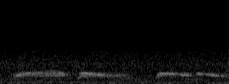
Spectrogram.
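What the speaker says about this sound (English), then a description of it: "Yeah, there's been lots of bird chatter." Pigeons cooing in three soft, drawn-out phrases with small pauses between them, moderately near, over faint background bird chatter and no talk.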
